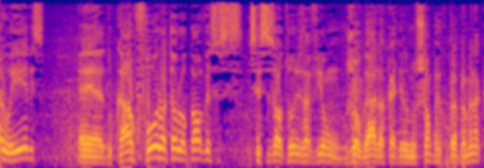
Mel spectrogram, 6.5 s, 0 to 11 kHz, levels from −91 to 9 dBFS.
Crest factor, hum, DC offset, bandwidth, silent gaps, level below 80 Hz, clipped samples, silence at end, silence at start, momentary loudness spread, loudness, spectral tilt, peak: 12 dB; none; under 0.1%; 11 kHz; none; -46 dBFS; 0.3%; 0 s; 0 s; 6 LU; -11 LUFS; -3.5 dB/octave; 0 dBFS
